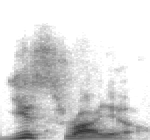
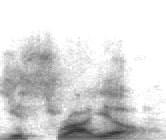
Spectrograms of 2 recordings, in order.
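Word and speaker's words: ישראל: text of the Torah, we pronounce it with a sin. Sin. No SH, but SI, sin. That's why whenever you're reading the Masoretic text, it'll never say Yasharallah. It'll say Yisrael.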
